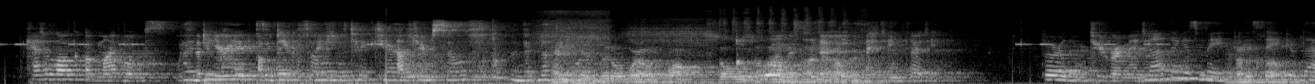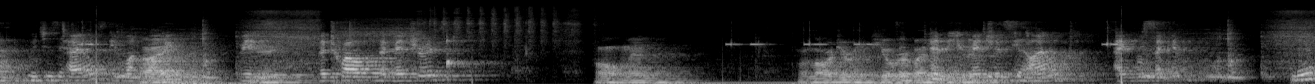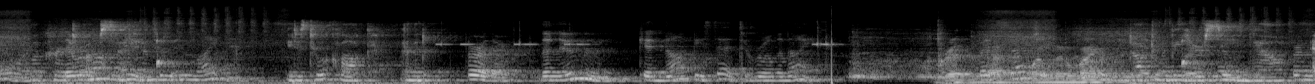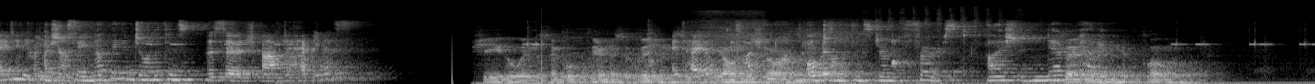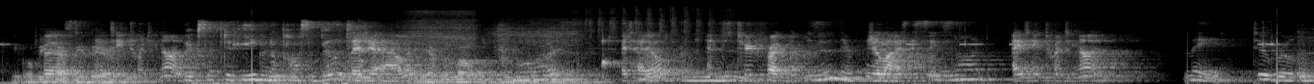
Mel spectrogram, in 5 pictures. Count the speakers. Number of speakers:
four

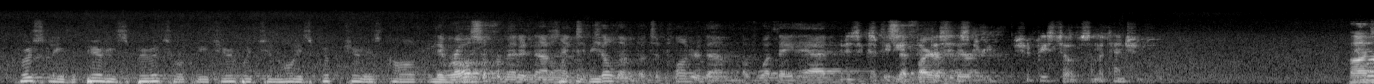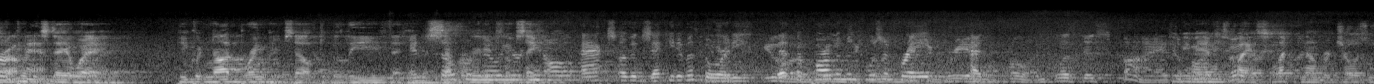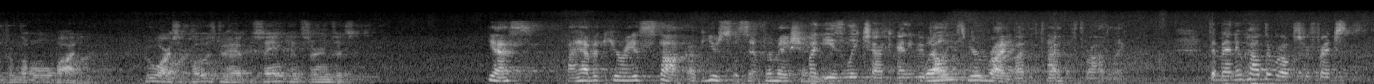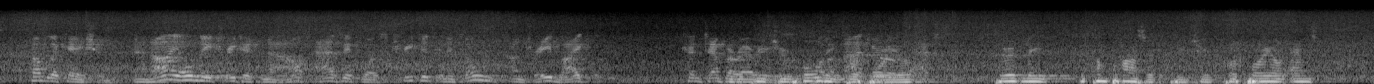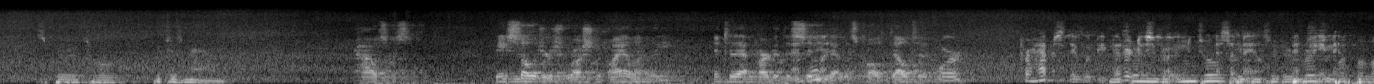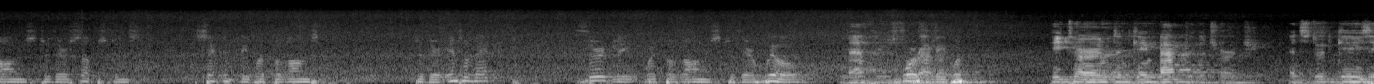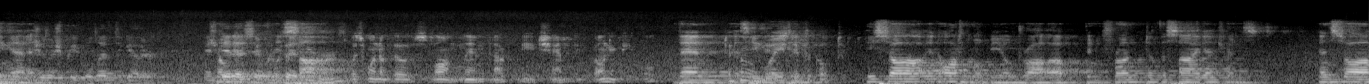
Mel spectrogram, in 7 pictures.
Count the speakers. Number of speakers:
nine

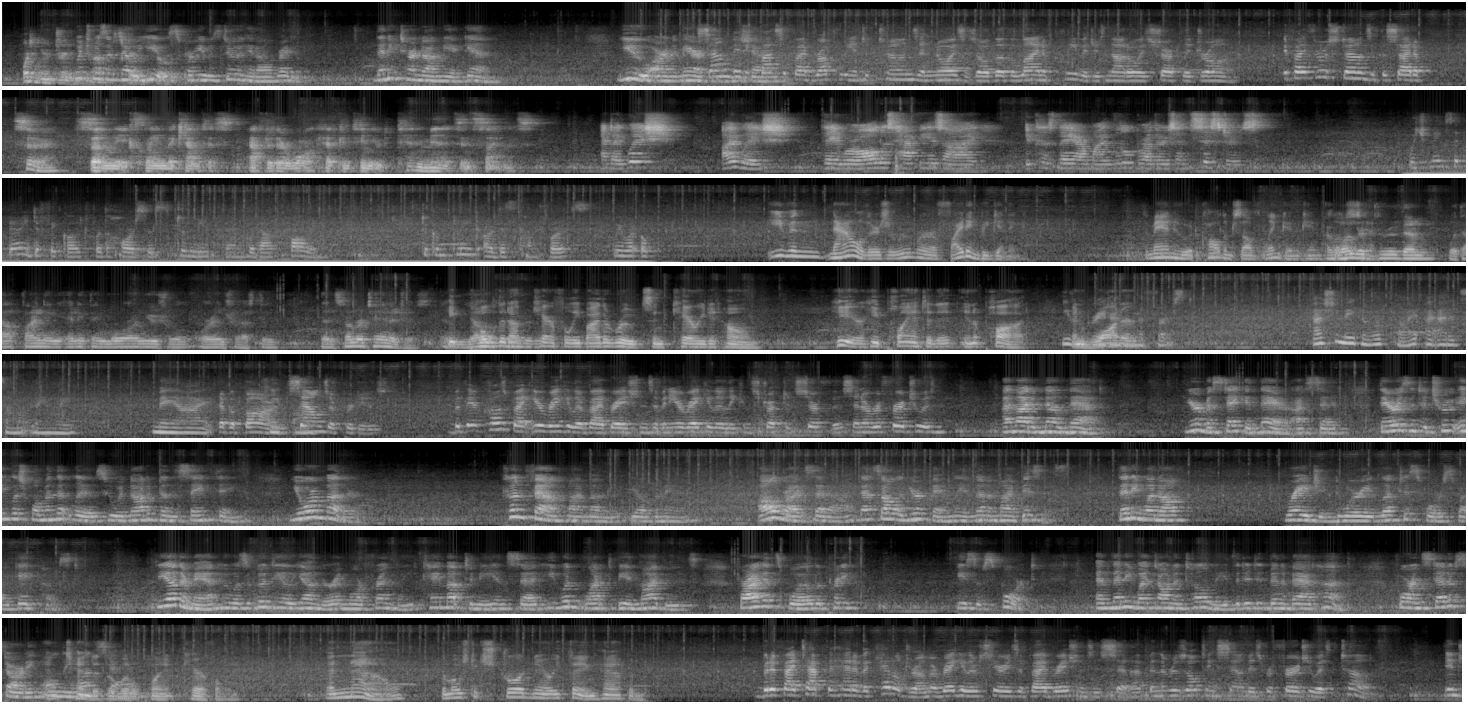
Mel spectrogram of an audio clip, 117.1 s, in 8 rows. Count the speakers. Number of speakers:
ten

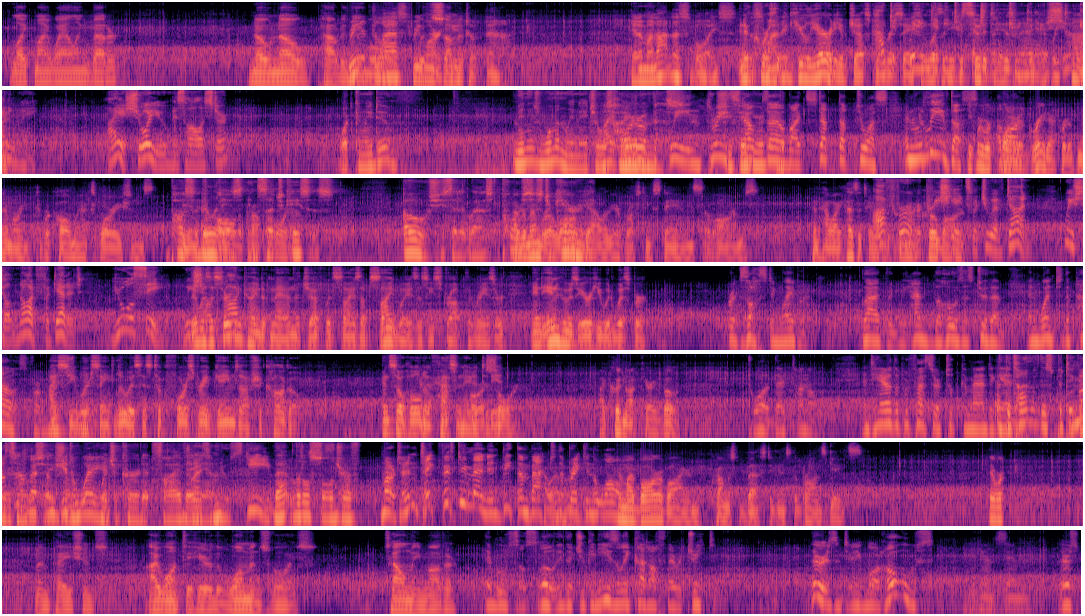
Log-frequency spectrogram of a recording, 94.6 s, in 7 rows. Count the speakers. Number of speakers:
seven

